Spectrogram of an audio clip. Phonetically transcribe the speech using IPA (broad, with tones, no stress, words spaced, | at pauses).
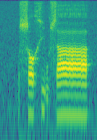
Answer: sɔ˨˦xḭ˧˨wsaː˧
